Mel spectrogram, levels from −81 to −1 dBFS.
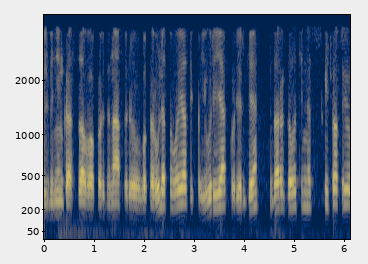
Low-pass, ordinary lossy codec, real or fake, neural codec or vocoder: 3.6 kHz; MP3, 32 kbps; real; none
